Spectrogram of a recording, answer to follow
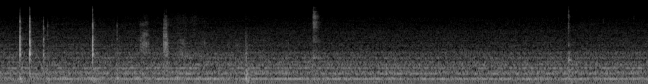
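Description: RV furnace blower fan running with a steady hum, still going after the furnace has been switched off at the thermostat. A few light clicks in the first two seconds from the Dometic wall thermostat's buttons being pressed.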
